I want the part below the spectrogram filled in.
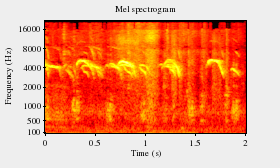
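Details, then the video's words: Hen calling her chicks: a few low, soft clucks under a busy stream of high, arching whistled peeps from the chicks. "암탉이 병아리 부르는소리"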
